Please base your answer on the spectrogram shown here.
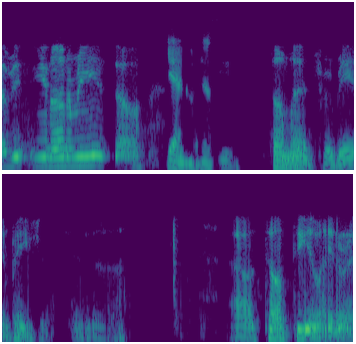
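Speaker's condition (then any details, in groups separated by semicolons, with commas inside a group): Cerebral palsy; wheelchair user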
